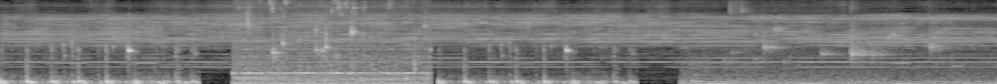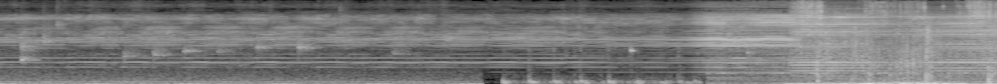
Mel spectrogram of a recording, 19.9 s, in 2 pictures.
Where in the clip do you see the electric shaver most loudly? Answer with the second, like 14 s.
18 s.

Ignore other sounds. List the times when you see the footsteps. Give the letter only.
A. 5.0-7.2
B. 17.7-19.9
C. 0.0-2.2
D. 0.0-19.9
B.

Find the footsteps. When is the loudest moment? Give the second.
19 s.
